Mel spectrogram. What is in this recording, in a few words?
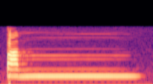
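"ban3", Cantonese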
